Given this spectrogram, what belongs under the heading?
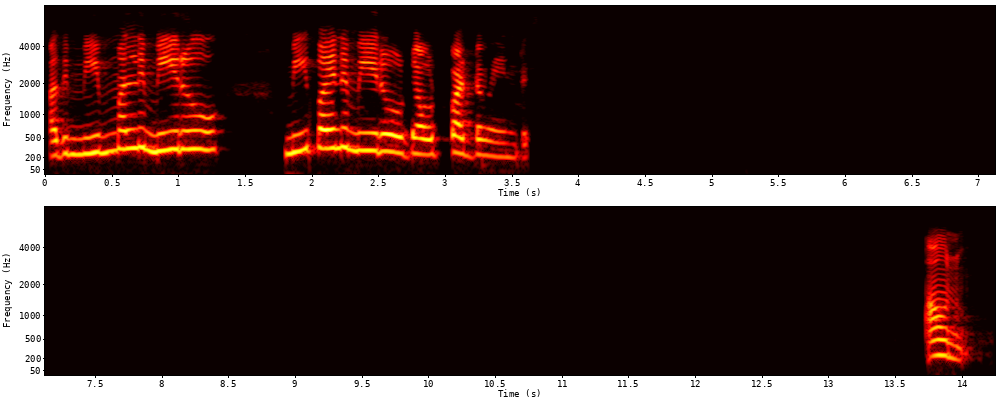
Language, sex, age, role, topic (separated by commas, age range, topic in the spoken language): Telugu, female, 30-34, host, ఎవరైనా మీకు లేదా ఇతరులకు గౌరవం చూపించకపోతే మీరు ఎలా వ్యవహరిస్తారు?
